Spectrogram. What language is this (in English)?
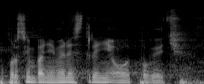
Czech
